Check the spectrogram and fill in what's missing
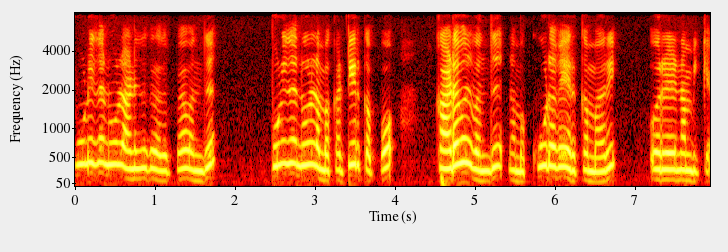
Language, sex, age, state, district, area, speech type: Tamil, female, 18-30, Tamil Nadu, Tiruchirappalli, rural, spontaneous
